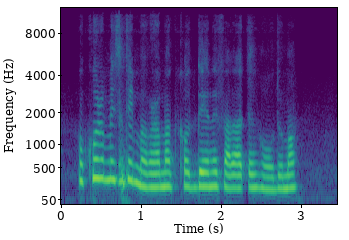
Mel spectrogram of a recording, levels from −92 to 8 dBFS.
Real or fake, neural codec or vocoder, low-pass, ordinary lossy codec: fake; codec, 16 kHz in and 24 kHz out, 0.9 kbps, LongCat-Audio-Codec, four codebook decoder; 10.8 kHz; Opus, 24 kbps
